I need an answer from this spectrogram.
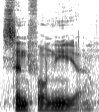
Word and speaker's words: Sinfonia: It's an Italian word. They pronounce it, I'm going to try and do my best, Sinfonia. And Sinfonia, it's Italian for symphony.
